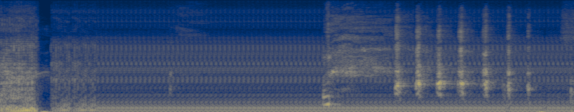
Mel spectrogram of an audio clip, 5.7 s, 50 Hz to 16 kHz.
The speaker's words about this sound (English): Look, I'm doing cards. I'm shuffling cards. A lot. You ever shuffle 10,000 cards?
